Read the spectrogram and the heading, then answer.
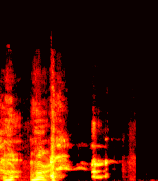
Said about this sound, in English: Are you okay over there? Sorry, I had the cough little, in my chest. A little tickle.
